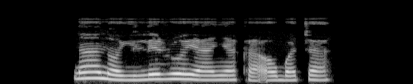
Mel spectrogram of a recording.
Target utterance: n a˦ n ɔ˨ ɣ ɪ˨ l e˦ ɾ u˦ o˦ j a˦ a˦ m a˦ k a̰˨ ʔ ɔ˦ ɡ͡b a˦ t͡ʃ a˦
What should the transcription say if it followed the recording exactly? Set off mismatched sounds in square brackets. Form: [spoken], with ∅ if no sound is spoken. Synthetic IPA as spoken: n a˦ n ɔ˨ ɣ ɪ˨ l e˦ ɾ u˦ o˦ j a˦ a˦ [ɲ] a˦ k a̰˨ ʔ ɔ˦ ɡ͡b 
